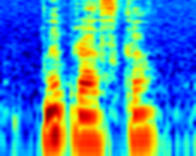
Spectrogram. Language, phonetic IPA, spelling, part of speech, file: Polish, [nɛˈbraska], Nebraska, proper noun, LL-Q809 (pol)-Nebraska.wav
